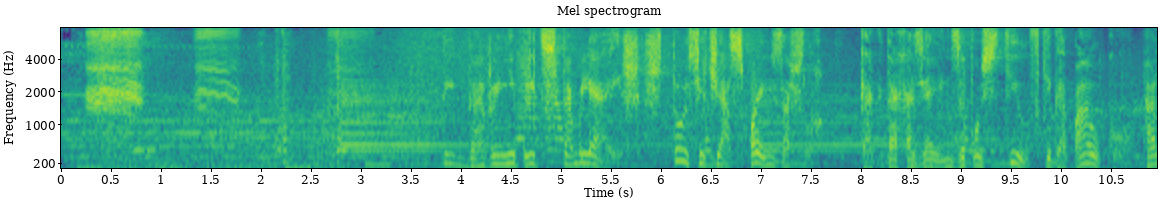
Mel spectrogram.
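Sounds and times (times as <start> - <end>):
crow cawing: 0.2 - 1.9, 2.6 - 3.1
speech: 3.8 - 10.9.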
